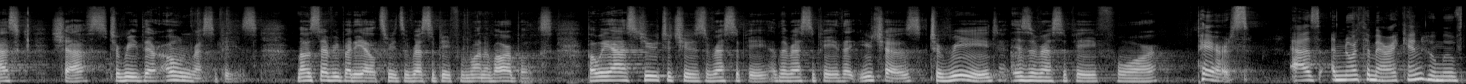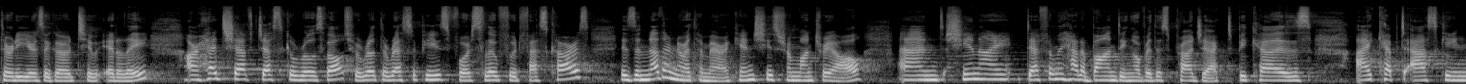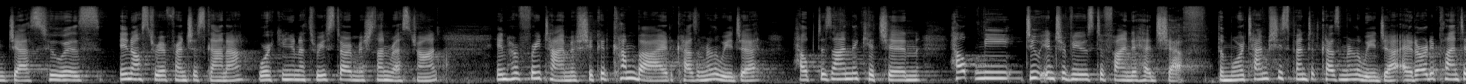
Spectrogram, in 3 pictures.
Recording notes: at Refettorio Felix in London for a special live recording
